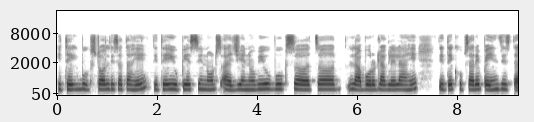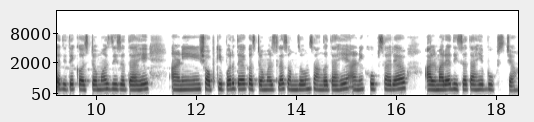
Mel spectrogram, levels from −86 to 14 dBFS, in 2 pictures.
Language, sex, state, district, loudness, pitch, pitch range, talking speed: Marathi, female, Maharashtra, Nagpur, -16 LUFS, 205 Hz, 195-210 Hz, 165 wpm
